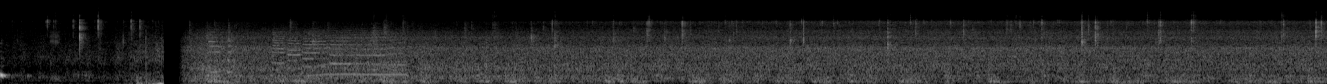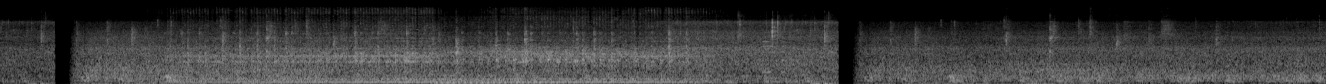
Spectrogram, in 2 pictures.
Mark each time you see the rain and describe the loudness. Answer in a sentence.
The rain can be heard from 0.0 to 26.4 s, getting louder.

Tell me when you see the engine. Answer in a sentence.
You can hear the engine from 14.8 to 20.6 s.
